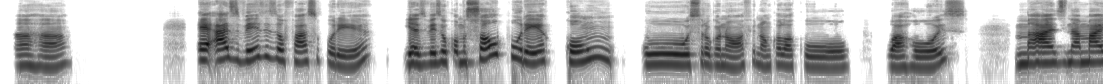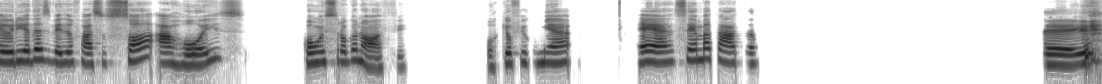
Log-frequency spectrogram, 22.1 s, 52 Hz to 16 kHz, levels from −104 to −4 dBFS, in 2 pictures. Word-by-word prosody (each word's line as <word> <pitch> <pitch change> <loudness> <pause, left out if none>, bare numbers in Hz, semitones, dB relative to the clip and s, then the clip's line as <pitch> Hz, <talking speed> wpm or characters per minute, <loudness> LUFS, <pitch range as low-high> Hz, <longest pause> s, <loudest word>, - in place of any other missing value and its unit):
Aham. 185 +1 -4 1.3
É 275 0 +9
às 275 +1 +8
vezes 300 +5 -1
eu 270 - +2
faço 245 0 -1
purê, 195 - -4 0.4
e 210 - +2
às 205 -1 +2
vezes 215 +2 0
eu 235 - 0
como 235 -1 -4
só 285 +10 +5
o 400 - -2
purê 255 - +2 0.2
com 275 +6 0 0.3
o 200 0 +2
estrogonofe, 195 -1 -3
não 180 -2 -6
coloco 175 -4 -5 0.4
o 180 - 0
arroz, 175 - -2 0.5
mas 220 +2 +5
na 225 0 0
maioria 235 +2 +3
das 275 0 -1
vezes 230 -1 -4
eu 225 - -5
faço 215 -1 -4
só 270 +8 0
arroz 215 +5 -2 0.6
com 215 0 -2
o 235 - -4
estrogonofe, 230 - -4 0.8
porque 175 +3 -13
eu 215 - -1
fico 220 0 -16
meia 225 +1 -3 0.7
é, 230 0 +3
sem 270 +3 -3
a 270 - -3
batata. 230 -7 -3 2.9
Sei, 195 0 +4
225 Hz, 115 wpm, -23 LUFS, 195-250 Hz, 2.9 s, É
